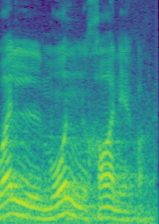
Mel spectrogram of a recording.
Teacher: Cara izhar jelaskan lidah kita di makhraj nun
